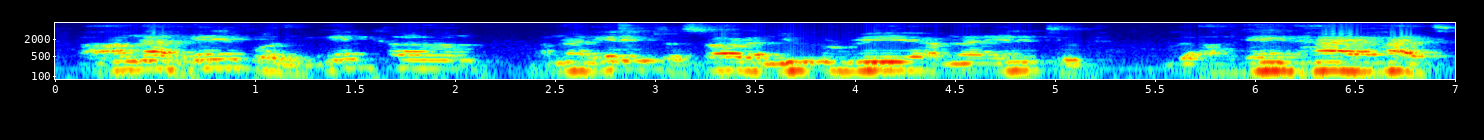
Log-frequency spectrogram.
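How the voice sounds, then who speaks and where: Against noticeable background noise, someone with an American accent talks at a moderate pace with fairly even intonation. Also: man, fairly high pitch for a man. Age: 60s. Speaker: political candidate, retired pastor. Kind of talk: candidate forum answer.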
